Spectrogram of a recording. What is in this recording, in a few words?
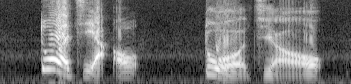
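"duo4jia3o", Mandarin Chinese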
